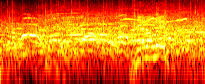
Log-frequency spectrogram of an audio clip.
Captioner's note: crowd cheering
